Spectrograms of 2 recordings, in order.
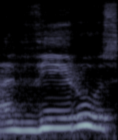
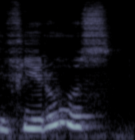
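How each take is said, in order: First: The word is said with a V sound. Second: The word is said with an F sound.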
